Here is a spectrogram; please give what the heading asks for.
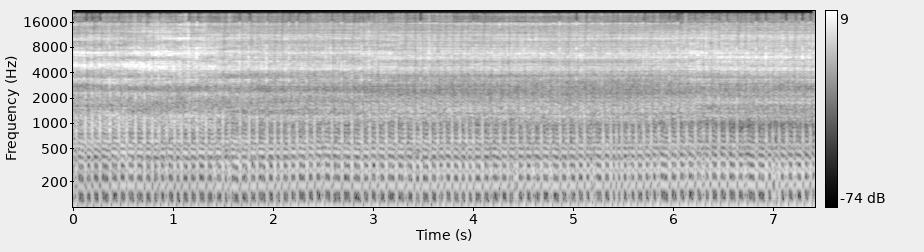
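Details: Phantom 85 two-stroke engine with MS460 piston on a motorized bike, riding: fast, steady buzz never dropping to a low tickover; idle set too high, carburetor needs adjusting to idle down.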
